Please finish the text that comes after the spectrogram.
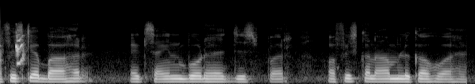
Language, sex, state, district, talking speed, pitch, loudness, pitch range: Hindi, male, Arunachal Pradesh, Lower Dibang Valley, 175 wpm, 130 Hz, -18 LUFS, 125-135 Hz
